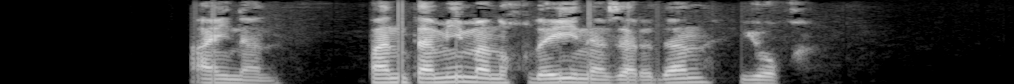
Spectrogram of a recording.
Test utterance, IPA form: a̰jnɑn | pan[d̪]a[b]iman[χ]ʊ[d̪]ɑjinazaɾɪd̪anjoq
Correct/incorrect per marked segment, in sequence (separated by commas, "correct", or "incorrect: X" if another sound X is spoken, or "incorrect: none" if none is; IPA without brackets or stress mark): incorrect: t̪, incorrect: m, correct, correct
